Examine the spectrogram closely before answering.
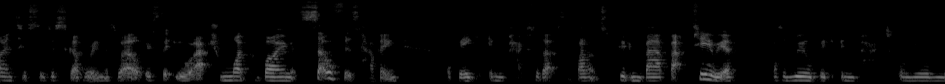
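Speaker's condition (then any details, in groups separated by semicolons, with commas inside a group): No condition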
